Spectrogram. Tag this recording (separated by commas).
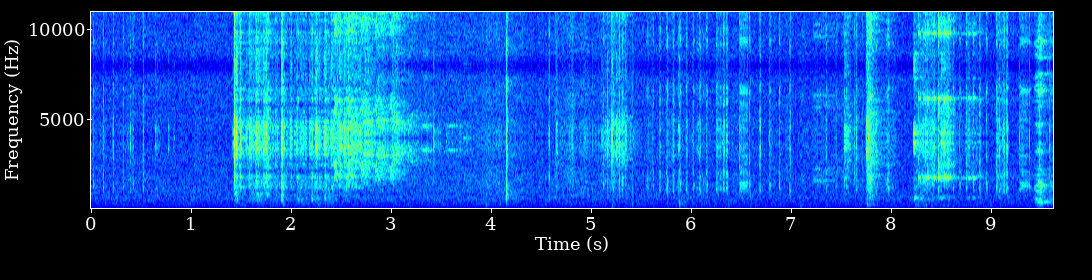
Bicycle, Speech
